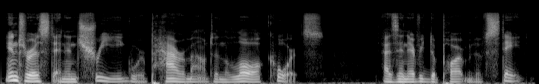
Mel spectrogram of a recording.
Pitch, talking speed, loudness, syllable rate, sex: 130 Hz, 165 wpm, -20 LUFS, 5.8 syllables/s, male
